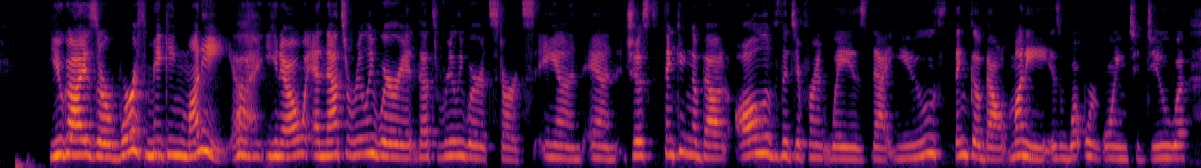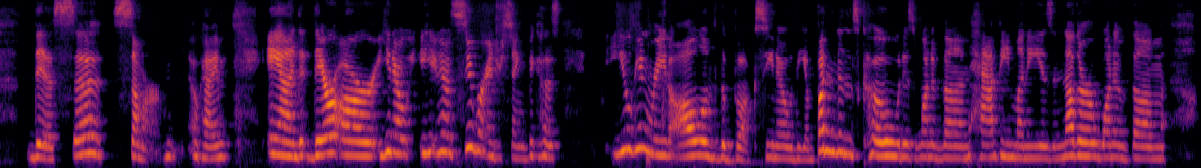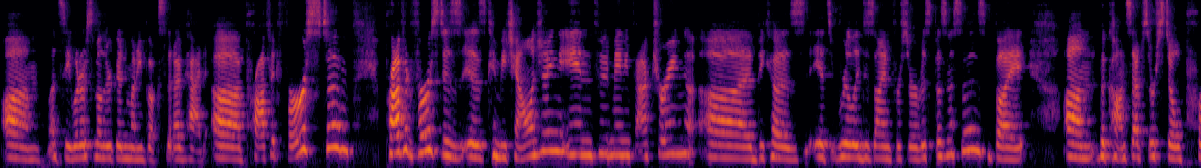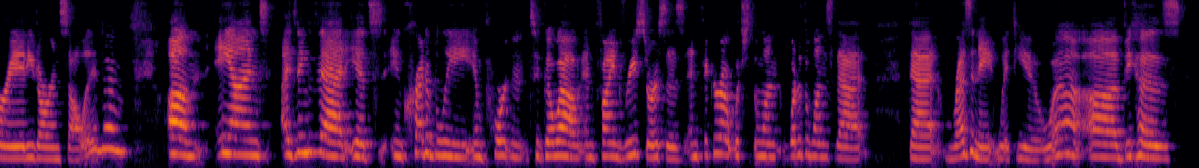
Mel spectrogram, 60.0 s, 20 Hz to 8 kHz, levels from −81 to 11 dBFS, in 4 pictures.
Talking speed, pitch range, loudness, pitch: 155 wpm, 215-265 Hz, -24 LUFS, 235 Hz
